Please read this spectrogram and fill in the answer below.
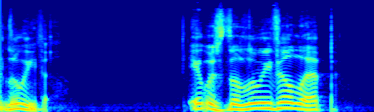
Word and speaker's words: Louisville: I'm going to pronounce this city the correct way for the rest of this story. Don't try to talk to me like you people have had a stroke. It's Louisville.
